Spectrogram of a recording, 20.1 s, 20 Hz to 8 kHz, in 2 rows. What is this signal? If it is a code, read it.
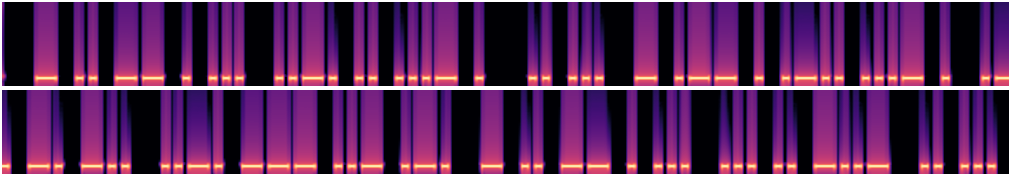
Morse code, heard as a keyed tone, about 18 wpm, 800 Hz. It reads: TIMES FIVE IS TWELVE AND FOUR TIMES SIX IS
